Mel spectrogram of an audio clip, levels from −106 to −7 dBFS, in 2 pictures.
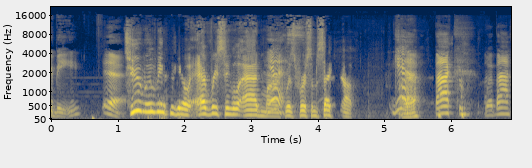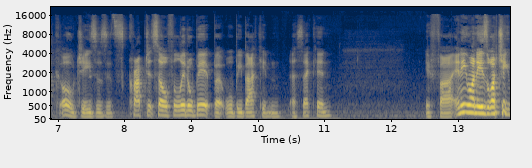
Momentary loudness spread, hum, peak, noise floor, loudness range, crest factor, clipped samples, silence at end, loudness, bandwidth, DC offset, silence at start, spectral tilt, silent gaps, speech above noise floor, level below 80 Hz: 21 LU; none; -4 dBFS; -63 dBFS; 15 LU; 18 dB; under 0.1%; 0 s; -20 LUFS; 16.5 kHz; under 0.1%; 0 s; -4.5 dB/octave; none; 42 dB; -56 dBFS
